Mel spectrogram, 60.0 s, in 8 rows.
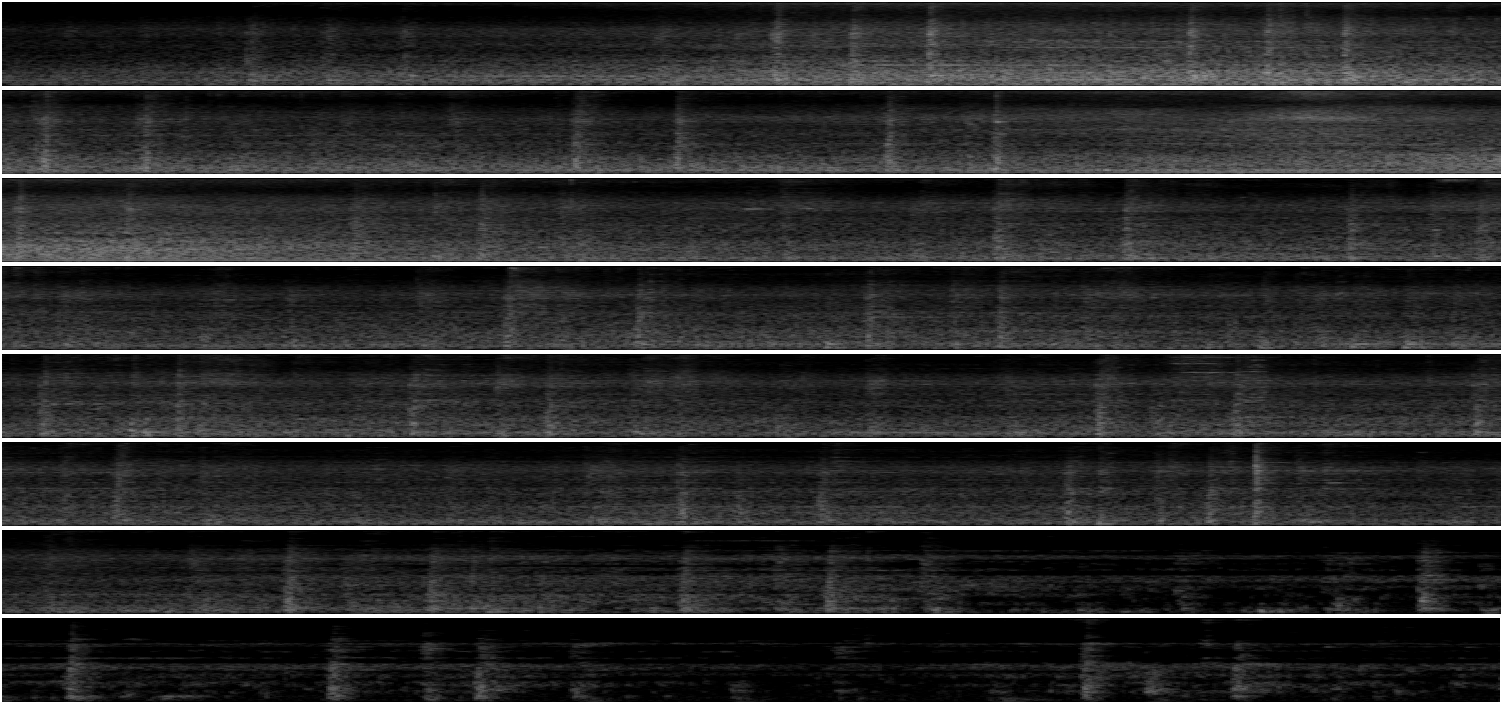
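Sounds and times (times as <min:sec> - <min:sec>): diesel locomotive running past: 0:00.0 - 0:59.9
train coaches rumbling: 0:00.0 - 0:59.9
wheels clicking over rail joints: 0:03.2 - 0:09.0.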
